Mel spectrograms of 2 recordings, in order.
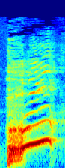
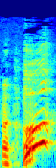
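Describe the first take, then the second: First: Very high, loud squeak of huh; high loud confused yelp; baffled huh. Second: High huh through a laugh; high laughing repeat of huh. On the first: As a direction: Bolin caught off guard. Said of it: "Bolin's was like". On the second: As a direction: giggle while imitating him. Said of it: "He had that". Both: Retold or imitated.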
